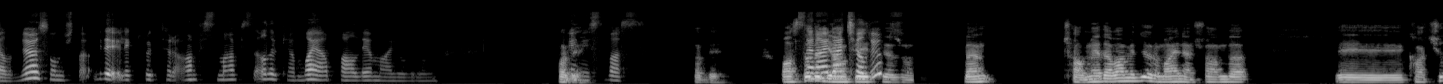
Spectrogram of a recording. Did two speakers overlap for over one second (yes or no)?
yes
